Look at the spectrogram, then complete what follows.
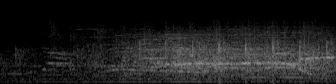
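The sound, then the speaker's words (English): An audience breaks into applause for the team captains and senior girls, swelling over the first seconds, then holding as a steady, dense wash of clapping mixed with crowd voices and a few cheers. “At this time, will the captains and senior girls step up for a round of applause for all their hard work?”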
